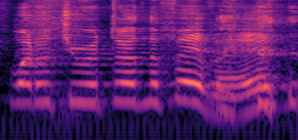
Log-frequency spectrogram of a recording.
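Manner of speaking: weird Welsh-sounding Canadian attempt; fast, high, loud attempt at Canadian, slipping into Welsh; botched Canadian accent. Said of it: "It was, like, weird, like, Welsh?".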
